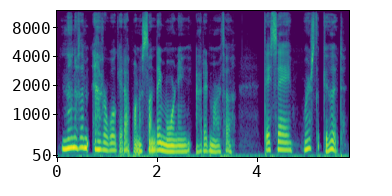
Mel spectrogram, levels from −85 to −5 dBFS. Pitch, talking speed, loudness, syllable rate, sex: 165 Hz, 185 wpm, -17 LUFS, 5.1 syllables/s, female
